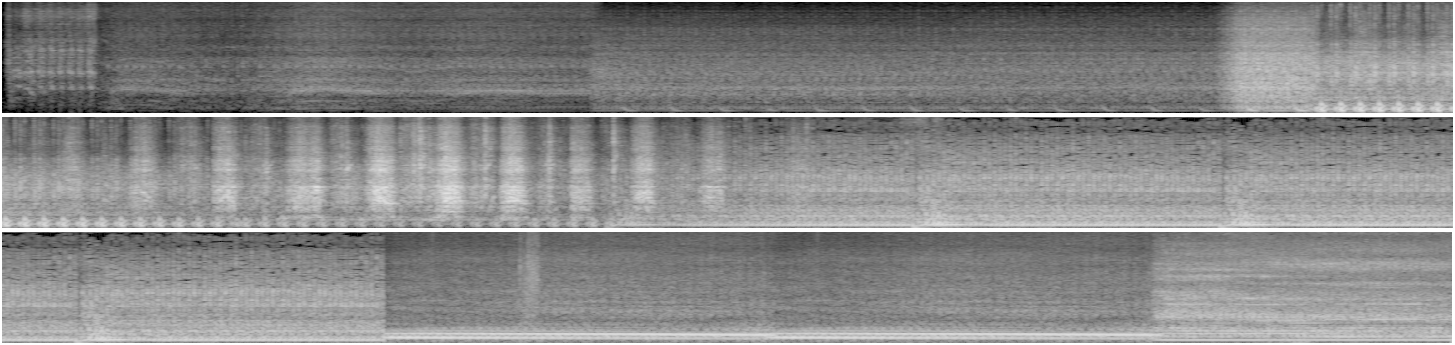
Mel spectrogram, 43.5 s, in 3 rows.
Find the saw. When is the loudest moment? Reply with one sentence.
The loudest moment of the saw is at 19 seconds.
